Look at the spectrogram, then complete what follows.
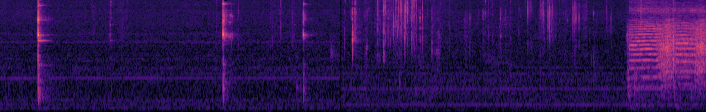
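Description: A metal utensil clinking twice against a cut-glass plate as kimbap slices are set down, followed by a few softer taps and some light rustling. Music starts near the end.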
